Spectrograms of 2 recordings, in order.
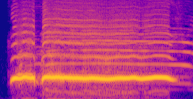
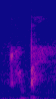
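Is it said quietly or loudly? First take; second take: loudly; quietly. First: It is said very loudly. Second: It is said very quietly.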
